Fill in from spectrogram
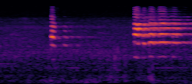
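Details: Grey-headed lapwing in Japan, a bird of fields, grassland and waterside: a short, harsh nasal note, then a longer strident rasping call a second later, both high and rich in overtones, over faint background hiss.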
